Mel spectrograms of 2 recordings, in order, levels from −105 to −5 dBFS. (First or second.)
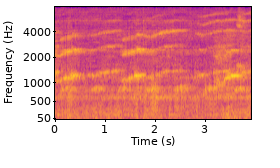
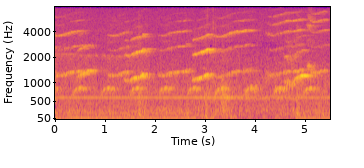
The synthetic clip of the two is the first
